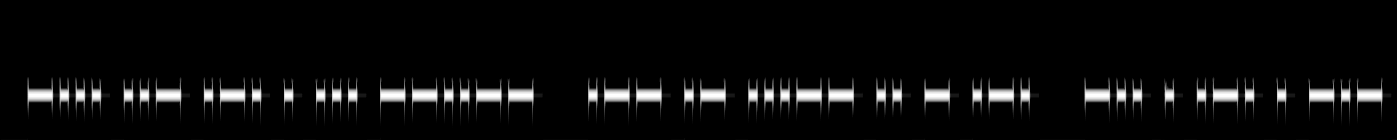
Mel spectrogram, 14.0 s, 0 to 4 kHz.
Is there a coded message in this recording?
Yes: Morse code from 0.3 to 13.8 s, heard as a keyed tone, about 15 wpm, 750 Hz. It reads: BURES, WA3ITR DEREK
